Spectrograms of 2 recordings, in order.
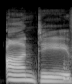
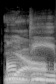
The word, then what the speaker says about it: endive: thought I saw and someone said it's on but they're with me they were probably from provance definitely that's French on is how you pronounce it French oh God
